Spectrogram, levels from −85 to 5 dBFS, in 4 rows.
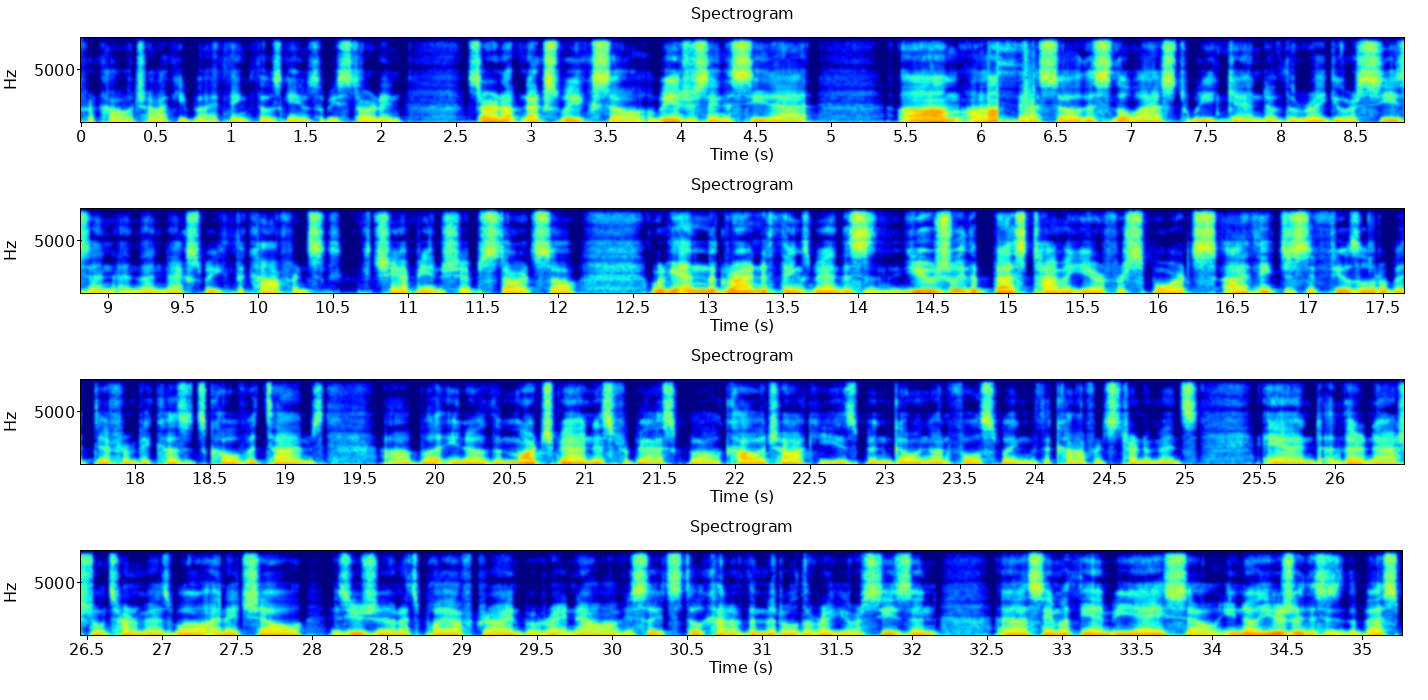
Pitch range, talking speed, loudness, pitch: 105-115 Hz, 225 wpm, -19 LUFS, 110 Hz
